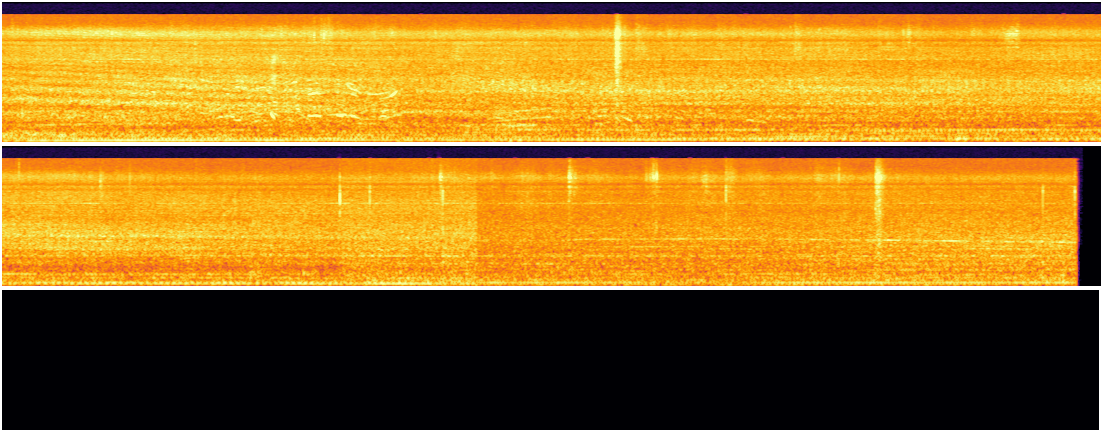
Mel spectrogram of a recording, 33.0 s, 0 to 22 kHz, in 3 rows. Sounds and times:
Outside, urban or manmade: 0.0s - 21.8s
Speech: 2.2s - 4.1s, 4.8s - 8.0s.

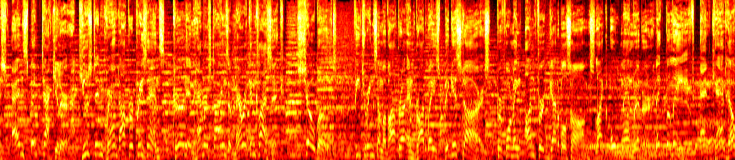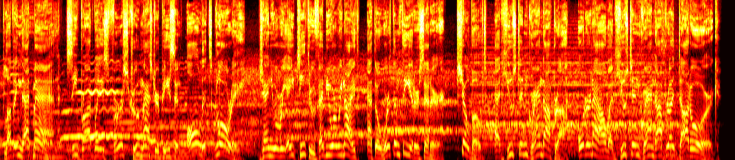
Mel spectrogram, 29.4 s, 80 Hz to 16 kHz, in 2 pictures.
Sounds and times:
Music: 0.0s - 29.2s
Speech: 0.0s - 29.2s.

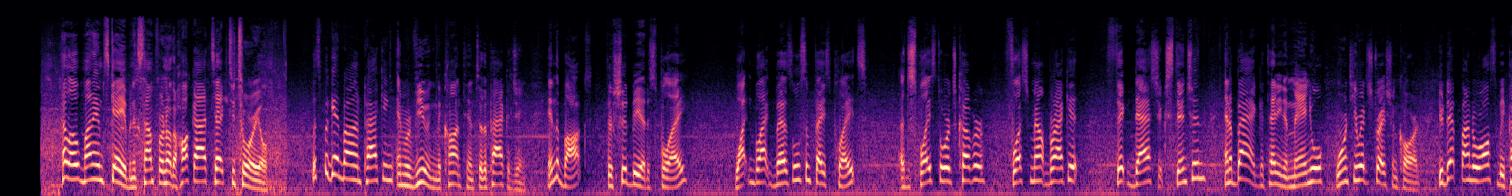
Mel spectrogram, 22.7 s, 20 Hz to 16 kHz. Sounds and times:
Vehicle: 0.6s - 22.6s
Speech: 0.9s - 4.1s, 4.7s - 10.3s, 11.0s - 22.6s.

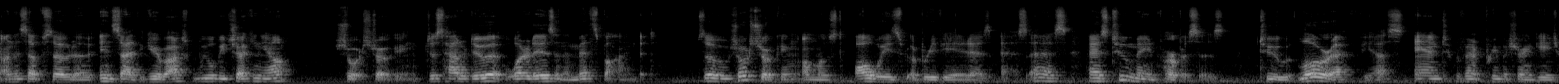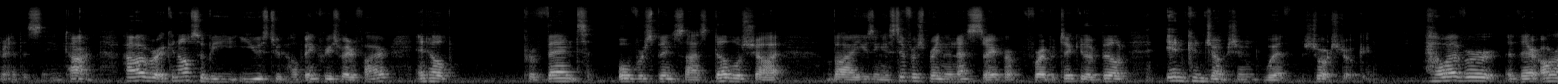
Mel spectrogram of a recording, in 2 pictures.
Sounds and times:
Speech: 0.0s - 20.2s, 20.8s - 31.1s
Inside, small room: 0.0s - 31.1s.

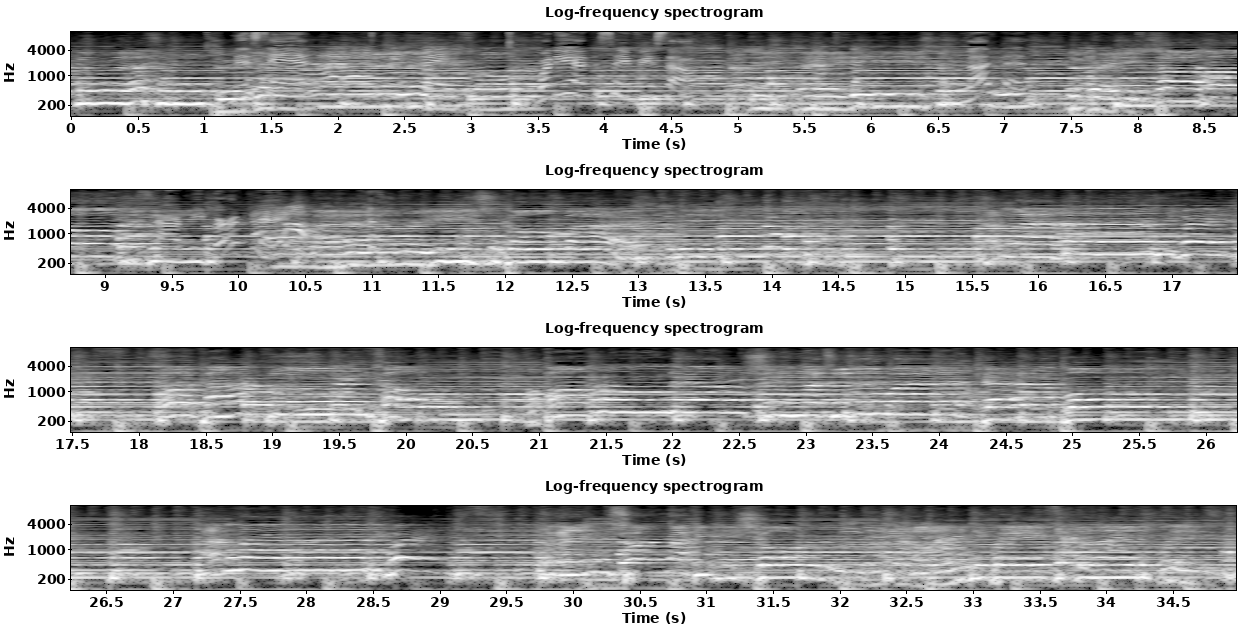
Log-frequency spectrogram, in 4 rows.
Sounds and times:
Music: 0.0s - 34.9s.

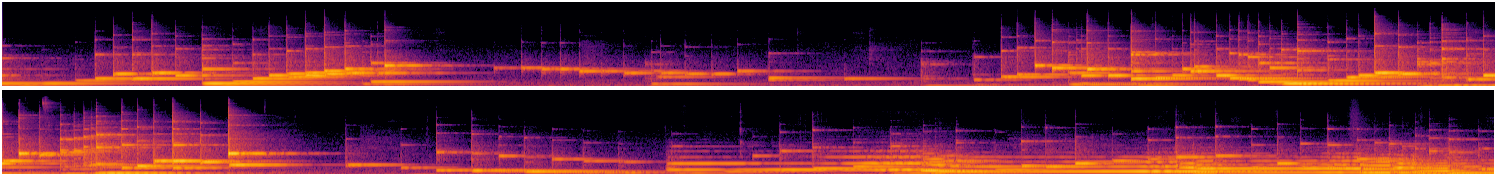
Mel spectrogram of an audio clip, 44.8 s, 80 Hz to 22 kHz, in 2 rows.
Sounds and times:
Glockenspiel: 0.0s - 44.7s
Marimba, xylophone: 0.0s - 44.7s.

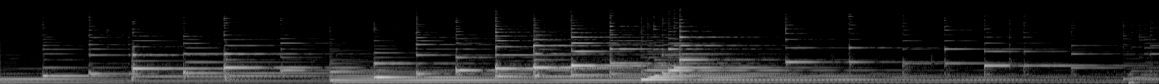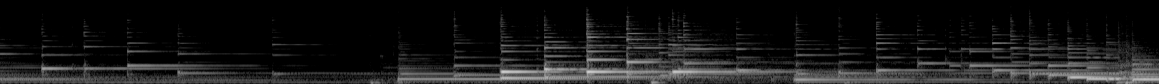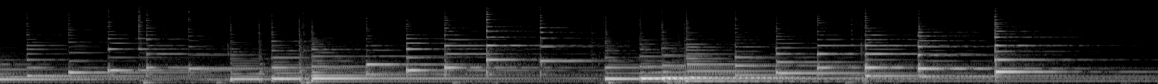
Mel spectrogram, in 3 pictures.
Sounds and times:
Harp: 0.0s - 34.7s.

